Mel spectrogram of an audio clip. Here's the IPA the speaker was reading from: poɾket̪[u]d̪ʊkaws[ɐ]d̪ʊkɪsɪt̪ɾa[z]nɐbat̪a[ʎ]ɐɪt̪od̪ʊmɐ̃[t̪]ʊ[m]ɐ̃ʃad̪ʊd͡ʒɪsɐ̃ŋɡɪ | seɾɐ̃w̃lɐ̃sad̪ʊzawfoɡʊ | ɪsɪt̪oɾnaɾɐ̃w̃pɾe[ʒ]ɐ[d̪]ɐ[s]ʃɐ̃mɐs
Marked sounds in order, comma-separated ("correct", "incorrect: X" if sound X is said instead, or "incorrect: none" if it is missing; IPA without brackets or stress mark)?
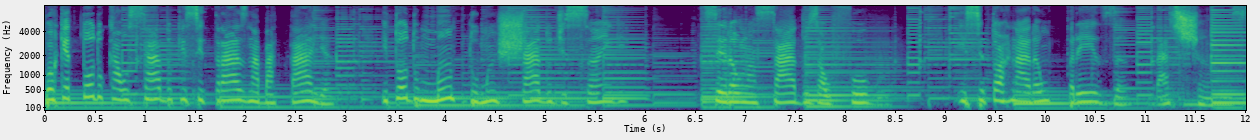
incorrect: o, incorrect: a, correct, correct, correct, correct, incorrect: z, correct, correct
